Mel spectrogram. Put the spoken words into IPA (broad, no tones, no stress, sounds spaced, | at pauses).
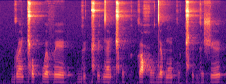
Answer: ɡ ɹ ɛ̃ ǁ o kʷ ɛ v e | ɡ y ǁʰ y d ɛ̃ ǁʰ o̤ k ʏ k ɐ ħ o̤ d ɛ ɡʷ ɛ̃ k o̤ ǁʰ ɪ ɡ ɛ̤ ʃ ɪ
